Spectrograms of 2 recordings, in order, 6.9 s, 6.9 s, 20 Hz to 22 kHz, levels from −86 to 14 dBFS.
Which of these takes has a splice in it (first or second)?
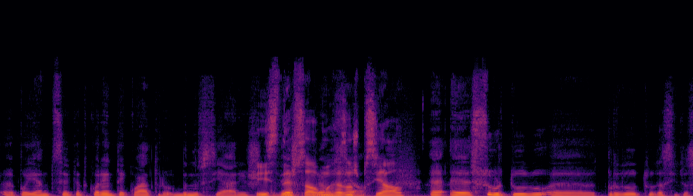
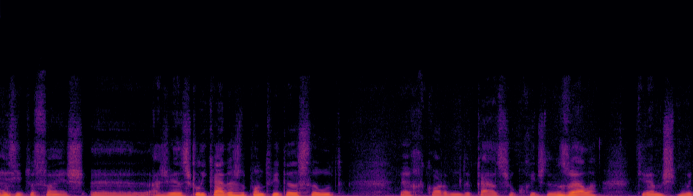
second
